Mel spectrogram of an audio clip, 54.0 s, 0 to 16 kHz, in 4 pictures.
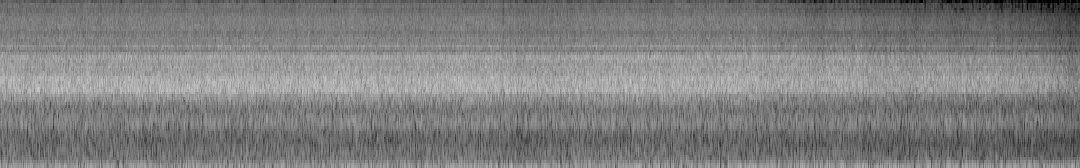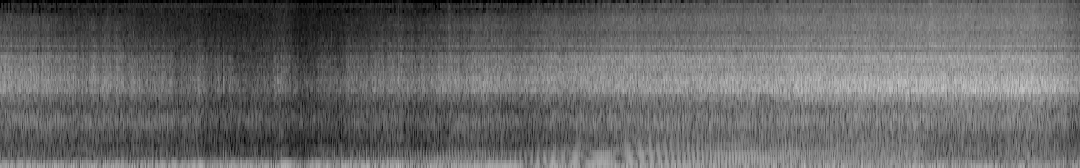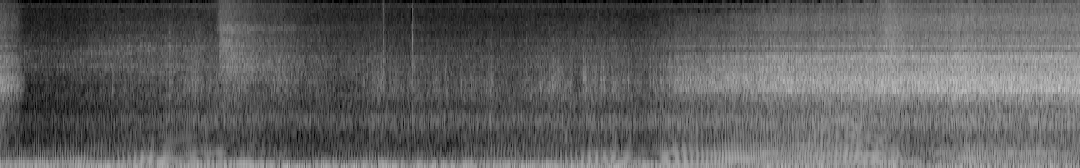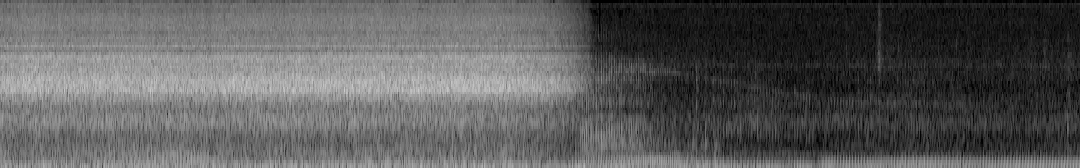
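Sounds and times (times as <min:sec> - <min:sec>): car engine accelerating: 0:00.0 - 0:54.0
turbo hiss: 0:22.0 - 0:27.3.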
